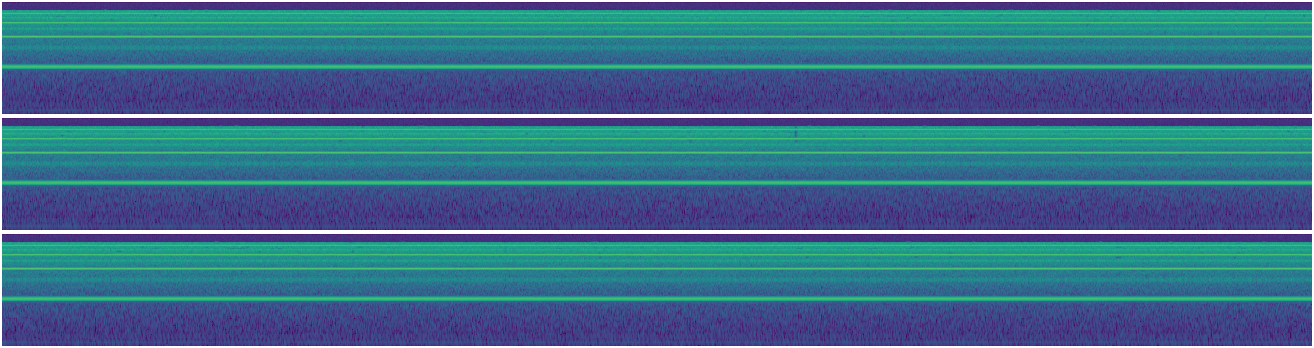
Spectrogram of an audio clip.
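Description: A steady, unchanging high-pitched electronic tone over faint hiss and low hum, carried on a two-way radio feed between transmissions.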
